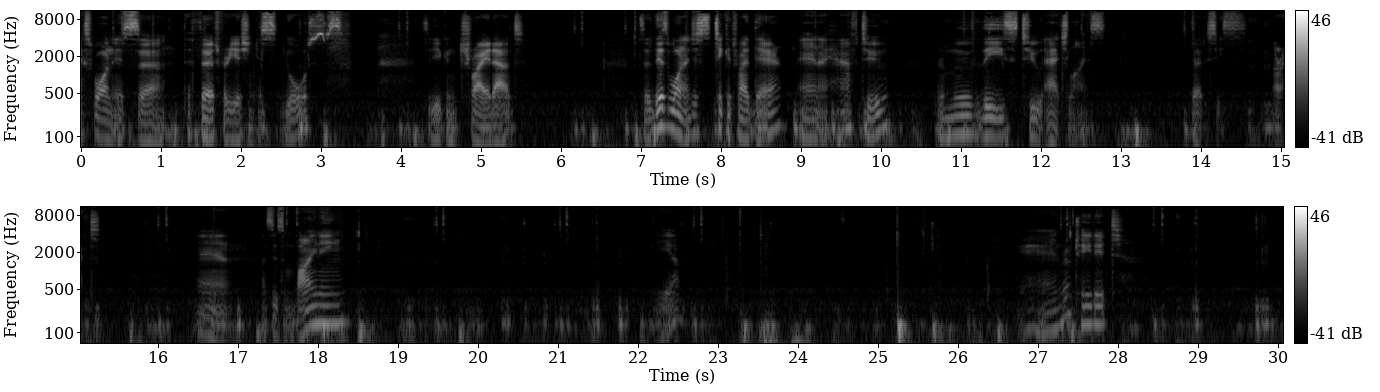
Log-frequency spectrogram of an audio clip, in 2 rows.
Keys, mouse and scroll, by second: 0.5 click, 1.4 ctrl+l, 2.2 middle click, 3.0 r, 4.1 g, 6.4 r, 6.9 g, 7.9 scroll up 3, 8.5-10.0 middle drag, 10.0-11.1 scroll up 5, 11.1 alt+click, 12.6 alt+shift+click, 13.9 x, 14.6-15.3 scroll down 8, 15.3 Tab, 15.6 Tab, 16.1 click, 16.7 middle click, 17.2 r, 18.0 0, 18.5 g, 19.7 r, 21.5-22.8 middle drag, 22.8 click, 23.5 ctrl+l, 25.2 KP_7, 25.7 o, 26.5 r, 27.4 g, 28.7 scroll down 1, 28.9 middle click, 29.7-30.0 scroll up 1.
